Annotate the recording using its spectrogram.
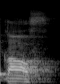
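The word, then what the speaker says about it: كاف: இது வந்து காஃப், சாதாரணமாக தமிழில் இருக்கக்கூடிய காவுடைய உச்சரிப்பில் சொல்லணும்.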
